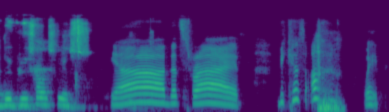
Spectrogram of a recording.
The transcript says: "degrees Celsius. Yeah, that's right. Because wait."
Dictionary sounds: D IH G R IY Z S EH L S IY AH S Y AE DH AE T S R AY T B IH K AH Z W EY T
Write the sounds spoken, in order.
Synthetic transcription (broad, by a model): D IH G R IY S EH S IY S Y AE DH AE T S R AY T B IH K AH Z W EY T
